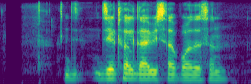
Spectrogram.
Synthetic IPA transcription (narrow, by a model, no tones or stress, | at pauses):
d͡zeʈʰʌlɡaβisapʌrd̪ʌt͡sʰʌn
